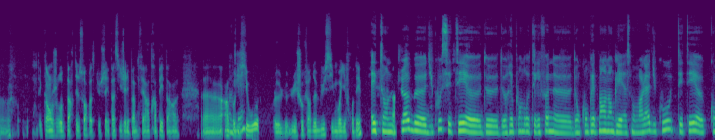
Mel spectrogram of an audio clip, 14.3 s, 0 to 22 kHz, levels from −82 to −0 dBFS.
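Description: At 5.05 to 5.51 s and again at 7.87 to 8.42 s, the speech suddenly sinks almost to nothing for about half a second each time, dropping by something like 35 to 40 dB, with the deeper cut in the second stretch. This is speech suppressed in double talk: with both sides likely talking at once, the echo canceller could not tell this talker apart from its loudspeaker echo and turned everything down.

Shortly afterwards come two faint, brief ghosts of the speech, at 8.58 to 8.67 s and at 9.05 to 9.1 s. These are echo leak. The first sits about 25 dB below the speech and the second about 35 dB below, and both trail the original by 471 ms. One side is likely playing the call on a loudspeaker, and its echo canceller let part of that pickup through, so a delayed scrap of the voice returns.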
